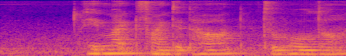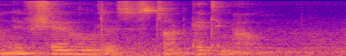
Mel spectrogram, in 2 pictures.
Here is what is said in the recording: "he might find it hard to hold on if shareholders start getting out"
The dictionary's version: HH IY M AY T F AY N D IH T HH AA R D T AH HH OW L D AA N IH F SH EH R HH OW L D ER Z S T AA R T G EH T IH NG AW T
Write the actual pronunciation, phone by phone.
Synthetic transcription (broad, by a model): HH IY M AY T F AY N D IH T HH AA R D T AH HH OW L D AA N IH F SH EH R HH OW L D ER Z S T AA R T G EH T IH NG AW T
